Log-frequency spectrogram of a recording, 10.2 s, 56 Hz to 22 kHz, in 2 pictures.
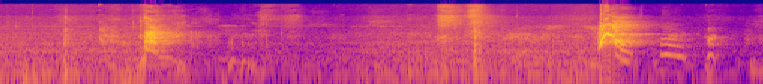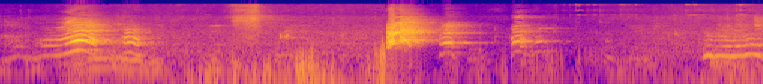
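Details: Two Shiba Inu puppies, Niro and Kyno, 118 days old: a few sharp barks spaced unevenly across the clip, several trailing into whiny tonal tails, with quiet pauses between and a faint voice in the background.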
